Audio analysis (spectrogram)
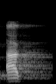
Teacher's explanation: যদি কাফ কে জজম দিয়ে উচ্চারণ করি আক তাহলে দেখা যায় কাফের উচ্চারণটা জিহ্বার গোড়ার থেকে একটু সামনের অংশে আটকায়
